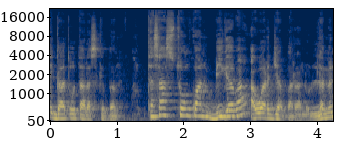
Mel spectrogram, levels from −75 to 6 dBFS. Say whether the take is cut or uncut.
cut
